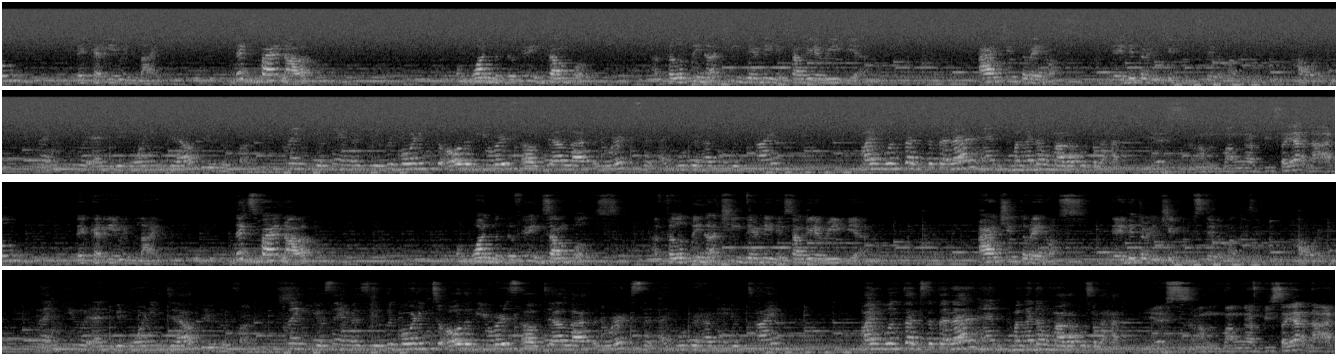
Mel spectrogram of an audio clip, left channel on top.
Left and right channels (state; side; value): noise; left; hiss, 2 dB below the sound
